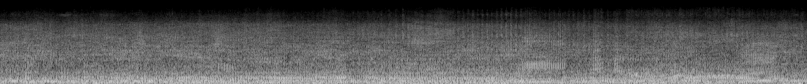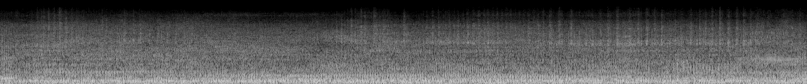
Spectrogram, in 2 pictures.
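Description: Dirt bike and quad ATV engines running and revving in a group, with the filming rider's own dirt bike engine loud and steady underneath.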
